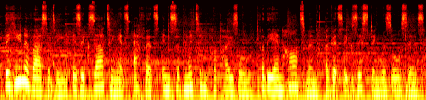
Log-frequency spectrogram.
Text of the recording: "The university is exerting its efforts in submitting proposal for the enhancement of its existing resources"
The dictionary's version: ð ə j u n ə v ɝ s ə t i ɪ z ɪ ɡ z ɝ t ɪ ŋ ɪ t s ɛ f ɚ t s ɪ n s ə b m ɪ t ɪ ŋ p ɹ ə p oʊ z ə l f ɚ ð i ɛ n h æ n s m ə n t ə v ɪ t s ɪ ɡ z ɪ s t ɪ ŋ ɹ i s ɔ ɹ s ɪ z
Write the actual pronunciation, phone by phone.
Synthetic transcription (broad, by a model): ð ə j u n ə v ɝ s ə t i ɪ z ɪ ɡ z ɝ t ɪ ŋ ɪ t s ɛ f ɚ t s ɪ n s ə b m ɪ t ɪ ŋ p ɹ ə p oʊ z ə l f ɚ ð i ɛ n h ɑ n s m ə n t ə v ɪ t s ɪ ɡ z ɪ s t ɪ ŋ ɹ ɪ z ɔ s ɪ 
